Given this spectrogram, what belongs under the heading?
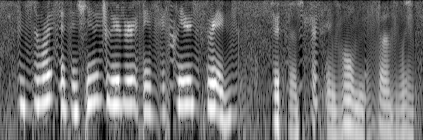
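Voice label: TWELP 400 bps Vocoder, American speech, SNR=10dB, NCSE Disabled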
